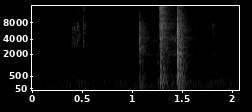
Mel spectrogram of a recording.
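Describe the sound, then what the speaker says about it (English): Scissors snip through a small card piece for a handmade fall card, three quick crisp cuts close by and fairly quiet, with no talking. "let's cut out the other one just to see which one will look nicer"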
